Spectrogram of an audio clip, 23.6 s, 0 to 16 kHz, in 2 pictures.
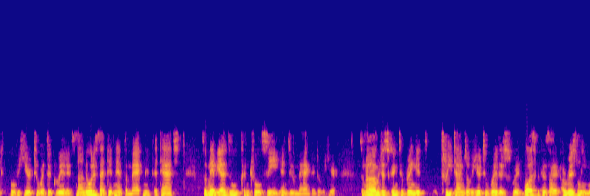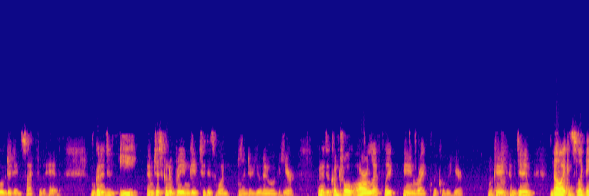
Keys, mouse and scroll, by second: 4.7 ctrl+z, 5.7-8.6 drag, 13.9 e, 15.8-17.4 drag, 18.3 ctrl+r, 20.1-21.8 right drag.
